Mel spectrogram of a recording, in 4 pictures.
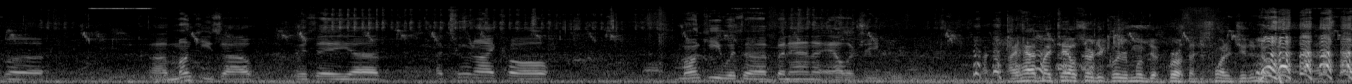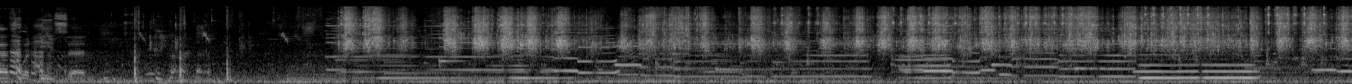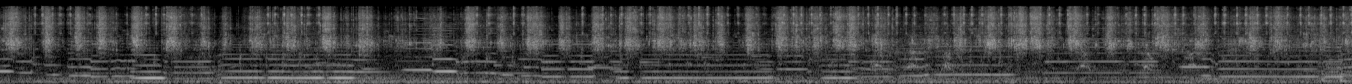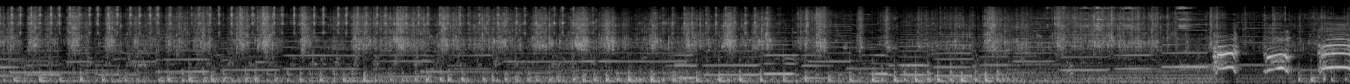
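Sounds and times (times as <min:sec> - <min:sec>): melody of held notes: 0:16.4 - 0:54.0
hand rattles shaken: 0:16.8 - 0:54.0.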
